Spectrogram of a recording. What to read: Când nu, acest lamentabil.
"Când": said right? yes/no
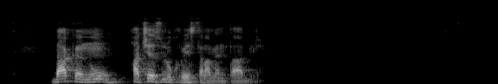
no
